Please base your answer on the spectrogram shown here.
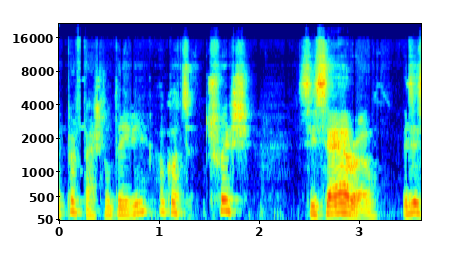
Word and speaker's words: Cicero: I've got Trish Cicero. Is it Cicero pronounced?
